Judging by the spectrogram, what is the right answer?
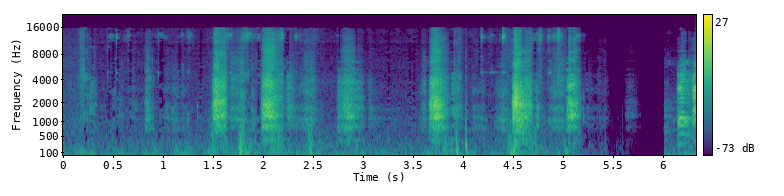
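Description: A dog panting hard in short breathy puffs, about seven in a few seconds, worked up from bounding through deep snow; it cuts off abruptly near the end.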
